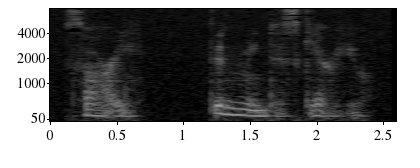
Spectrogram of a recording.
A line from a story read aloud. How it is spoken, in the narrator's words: Wardani whispered, his eyes awash with tears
